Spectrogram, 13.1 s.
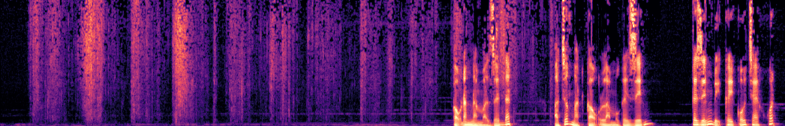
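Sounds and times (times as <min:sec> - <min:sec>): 
footsteps of shoes walking on grass in a dark forest: 0:00.4 - 0:09.6
speech: 0:07.6 - 0:08.6, 0:09.4 - 0:13.0.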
